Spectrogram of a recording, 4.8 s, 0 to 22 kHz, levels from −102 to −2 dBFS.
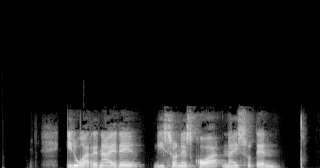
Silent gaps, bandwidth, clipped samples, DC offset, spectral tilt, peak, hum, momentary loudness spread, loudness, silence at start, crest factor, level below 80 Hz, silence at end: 0.94-0.99 s, 4.31-4.49 s; 8.2 kHz; under 0.1%; under 0.1%; -4.5 dB/octave; 0 dBFS; none; 14 LU; -17 LUFS; 0.7 s; 18 dB; -62 dBFS; 0.3 s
